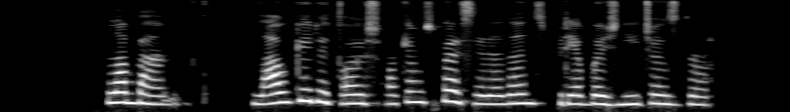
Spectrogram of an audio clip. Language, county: Lithuanian, Kaunas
